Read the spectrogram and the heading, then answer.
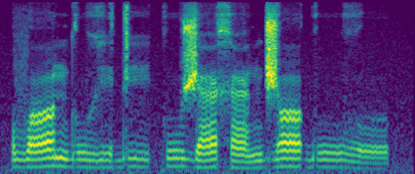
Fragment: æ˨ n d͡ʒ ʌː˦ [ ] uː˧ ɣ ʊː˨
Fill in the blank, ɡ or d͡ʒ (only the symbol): ɡ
